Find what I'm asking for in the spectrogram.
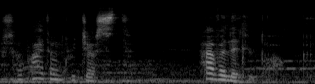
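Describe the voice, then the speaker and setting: A performer plays a confident vampire in an audio roleplay who toys with prey. The delivery is teasing and condescending, with a possessive, predatory edge. Music plays clearly behind the voice. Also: mid-range voice, expressive, a little slow, lightly acted. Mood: menacing, possessive. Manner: teasing, condescending, drops to whispers. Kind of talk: ASMR roleplay monologue.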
